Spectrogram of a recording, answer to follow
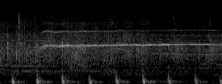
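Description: Quiet music from the stage band: an even pulse of soft low thumps, about five a second, joined about half a second in by a steady held high note.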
